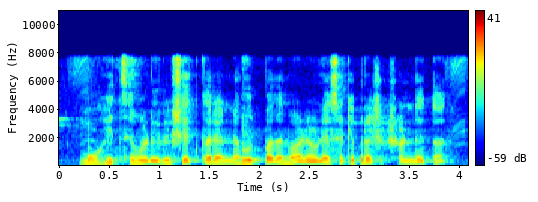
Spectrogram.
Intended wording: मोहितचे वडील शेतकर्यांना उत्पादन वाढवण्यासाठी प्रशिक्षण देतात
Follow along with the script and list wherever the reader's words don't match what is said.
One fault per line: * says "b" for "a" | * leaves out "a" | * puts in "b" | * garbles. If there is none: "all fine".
all fine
